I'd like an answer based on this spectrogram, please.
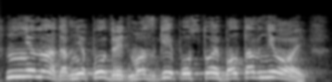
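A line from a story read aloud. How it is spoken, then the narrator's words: Shout. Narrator (Russian): закричал он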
